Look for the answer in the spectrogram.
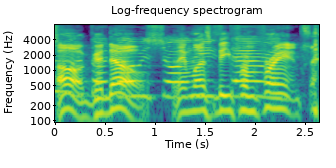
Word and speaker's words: Gadot: No, you pronounce it. It's French. It's Gada. – It's not French, it's Gadot. Jewish, man. – Gadot. Oh. It is pronounced Gadot.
